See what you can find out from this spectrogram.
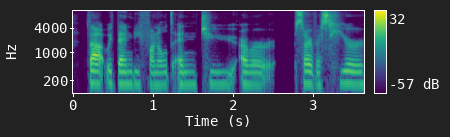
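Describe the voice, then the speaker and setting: A woman with a Scottish accent speaks fairly slowly at a fairly low pitch in a monotone, flat way, and the sound is dry and close with no echo. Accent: Scottish, noticeable. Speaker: advanced nurse practitioner. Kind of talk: lecture. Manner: hesitant, many fillers.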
